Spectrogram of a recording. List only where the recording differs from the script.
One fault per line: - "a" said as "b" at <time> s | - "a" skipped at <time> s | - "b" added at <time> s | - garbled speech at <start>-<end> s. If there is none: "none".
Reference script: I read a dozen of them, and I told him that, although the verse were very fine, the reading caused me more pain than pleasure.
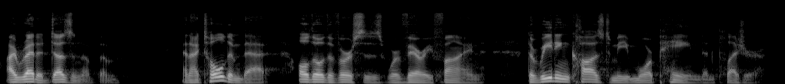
- "verse" said as "verses" at 3.4 s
